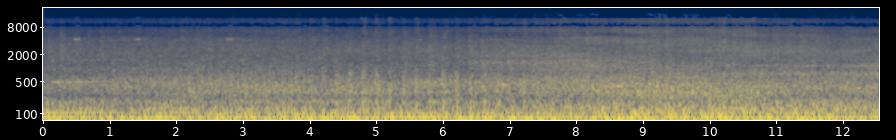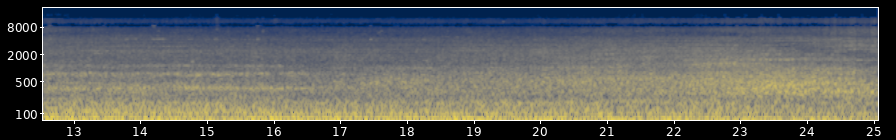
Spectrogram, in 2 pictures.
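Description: A long freight train rumbles past, its wheels clattering on the rails.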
